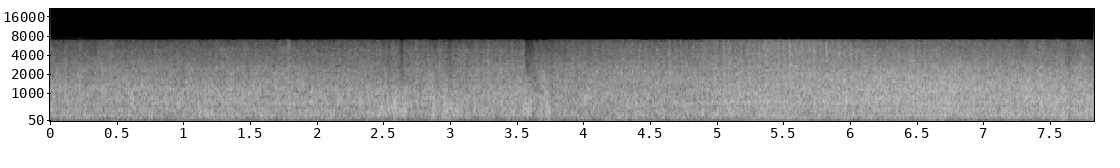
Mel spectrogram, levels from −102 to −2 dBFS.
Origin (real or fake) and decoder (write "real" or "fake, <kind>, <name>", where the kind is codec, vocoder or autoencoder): real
